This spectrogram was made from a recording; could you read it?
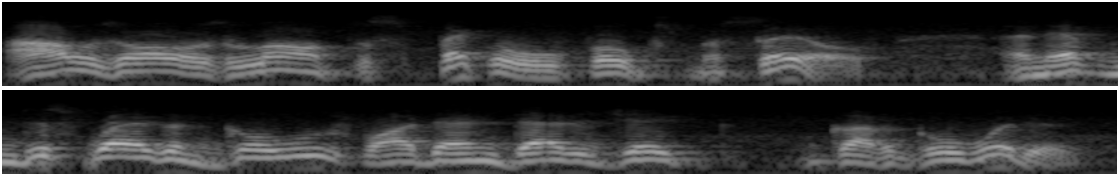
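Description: A man's voice: mid-range voice, expressive, moderate pace, lightly acted. A man voicing an older woman servant who runs things firmly, on a tinny radio broadcast. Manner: firm, bossy dialect speech. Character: elderly woman servant, commanding and firm. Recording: tinny phone-like radio sound.

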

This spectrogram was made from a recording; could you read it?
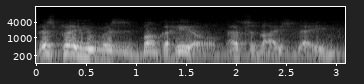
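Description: A man's voice: medium pitch, huge pitch swings, unhurried, vocal fry, voice pushed up, full character voice. A man voicing a bossy little girl who gives orders to the others. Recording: tinny phone-like audio, faint hiss.

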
